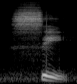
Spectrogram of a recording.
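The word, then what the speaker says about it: c'est: this is another version so you have here say now this one c it's pronounced as see not chess but c and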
